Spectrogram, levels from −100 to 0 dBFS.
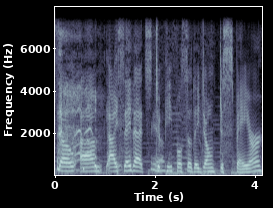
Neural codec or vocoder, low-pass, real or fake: none; 7.2 kHz; real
